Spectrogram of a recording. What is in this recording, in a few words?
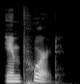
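"import", English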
